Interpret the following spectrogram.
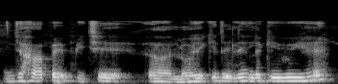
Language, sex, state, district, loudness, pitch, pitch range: Hindi, male, Uttar Pradesh, Lucknow, -14 LUFS, 155 Hz, 135-165 Hz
